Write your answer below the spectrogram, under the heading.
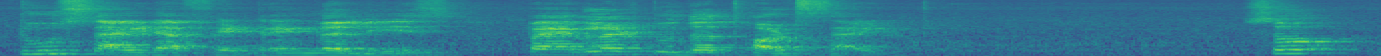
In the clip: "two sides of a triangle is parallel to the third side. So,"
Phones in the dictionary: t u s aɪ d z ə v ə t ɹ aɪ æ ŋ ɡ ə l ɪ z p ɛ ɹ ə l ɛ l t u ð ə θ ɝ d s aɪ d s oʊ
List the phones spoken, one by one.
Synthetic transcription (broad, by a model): t u s aɪ d ə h ə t ɹ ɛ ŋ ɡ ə l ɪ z p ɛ ɹ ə l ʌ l t u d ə t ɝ d s aɪ d s oʊ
